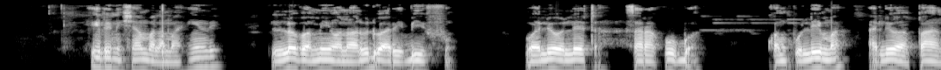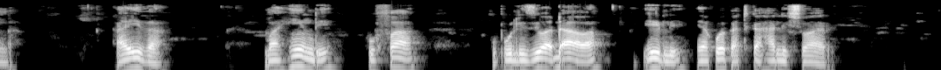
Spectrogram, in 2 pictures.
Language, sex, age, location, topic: Swahili, female, 25-35, Kisii, agriculture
